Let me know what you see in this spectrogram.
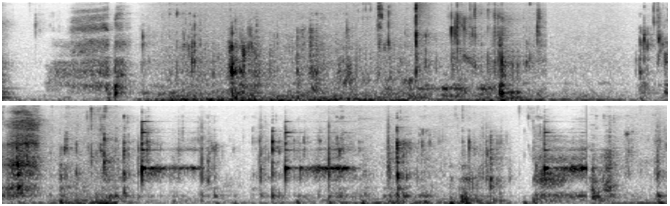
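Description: Close-miked chewing of braised cutlassfish as the flesh is eaten off the bones, with small wet clicks and crackles. In the second half come three short ringing clinks of chopsticks against a small steel bowl.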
